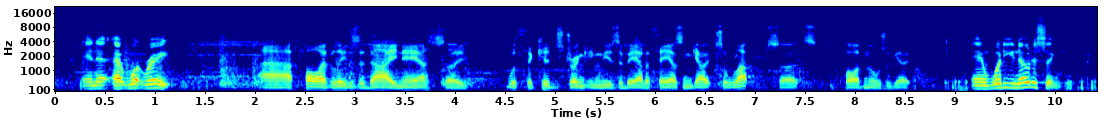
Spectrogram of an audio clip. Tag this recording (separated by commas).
Speech, Sheep, Bleat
